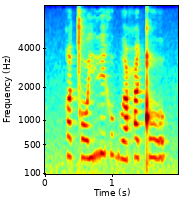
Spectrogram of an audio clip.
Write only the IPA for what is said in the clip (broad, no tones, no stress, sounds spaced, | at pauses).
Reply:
q ɛ ǀ ɔ j rʲ e x o ɡ β ə ħ e ǃ o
